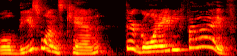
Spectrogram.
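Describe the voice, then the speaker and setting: A woman uses a put-on character voice, high in pitch with very wide pitch swings. She speaks at a fairly slow pace. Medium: read story. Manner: hollering.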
